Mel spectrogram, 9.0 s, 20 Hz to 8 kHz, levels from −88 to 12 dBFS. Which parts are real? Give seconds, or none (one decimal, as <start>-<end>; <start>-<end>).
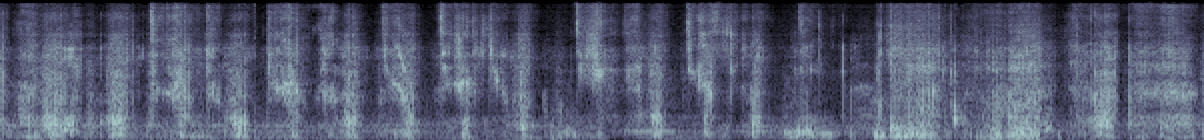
0.0-3.2; 7.0-9.0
